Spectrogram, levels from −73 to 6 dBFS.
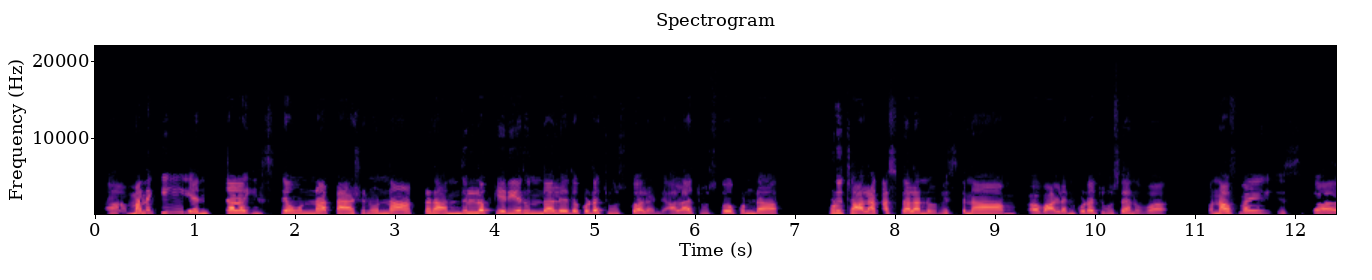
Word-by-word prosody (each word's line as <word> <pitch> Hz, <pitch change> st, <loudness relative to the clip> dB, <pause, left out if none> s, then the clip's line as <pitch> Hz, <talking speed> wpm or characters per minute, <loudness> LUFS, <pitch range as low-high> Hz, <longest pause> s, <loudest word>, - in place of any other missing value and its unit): ఆ! -, -, -3 dB, 0.2 s
మనకి 330 Hz, +2 st, 0 dB, 0.3 s
ఎంత 260 Hz, +4 st, -6 dB, 0.3 s
ఇష్టం 305 Hz, +4 st, -2 dB
ఉన్నా, 295 Hz, +1 st, +1 dB, 0.2 s
ప్యాషనున్నా 285 Hz, +3 st, +2 dB, 0.2 s
అక్కడ 275 Hz, +1 st, -3 dB
అందుల్లో 310 Hz, +7 st, +3 dB
కెరియరుందా, 295 Hz, +1 st, +1 dB
లేదో 285 Hz, -1 st, +2 dB
కూడా 320 Hz, +4 st, +3 dB
చూసుకోవాలండి. 255 Hz, -9 st, -3 dB
అలా 235 Hz, +4 st, +1 dB
చూసుకోకుండా 275 Hz, 0 st, -2 dB, 0.6 s
ఇప్పుడు 295 Hz, +1 st, 0 dB
చాలా 260 Hz, 0 st, +6 dB
కష్టాలు 275 Hz, +1 st, +2 dB
అనుభవిస్తున్న 270 Hz, 0 st, -5 dB, 0.6 s
ఆ -, -, +4 dB
వాళ్ళని 250 Hz, +2 st, 0 dB
కూడా 300 Hz, +3 st, +2 dB
చూశాను. 265 Hz, -6 st, -4 dB
వ -, -, -3 dB, 0.6 s
వన్ 240 Hz, +4 st, +1 dB
ఆఫ్ 290 Hz, +1 st, -3 dB
మై 310 Hz, -, +1 dB, 0.4 s
స్ -, -, -31 dB, 0.2 s
కా 230 Hz, -, +1 dB
275 Hz, 135 wpm, -23 LUFS, 260-295 Hz, 0.6 s, చాలా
